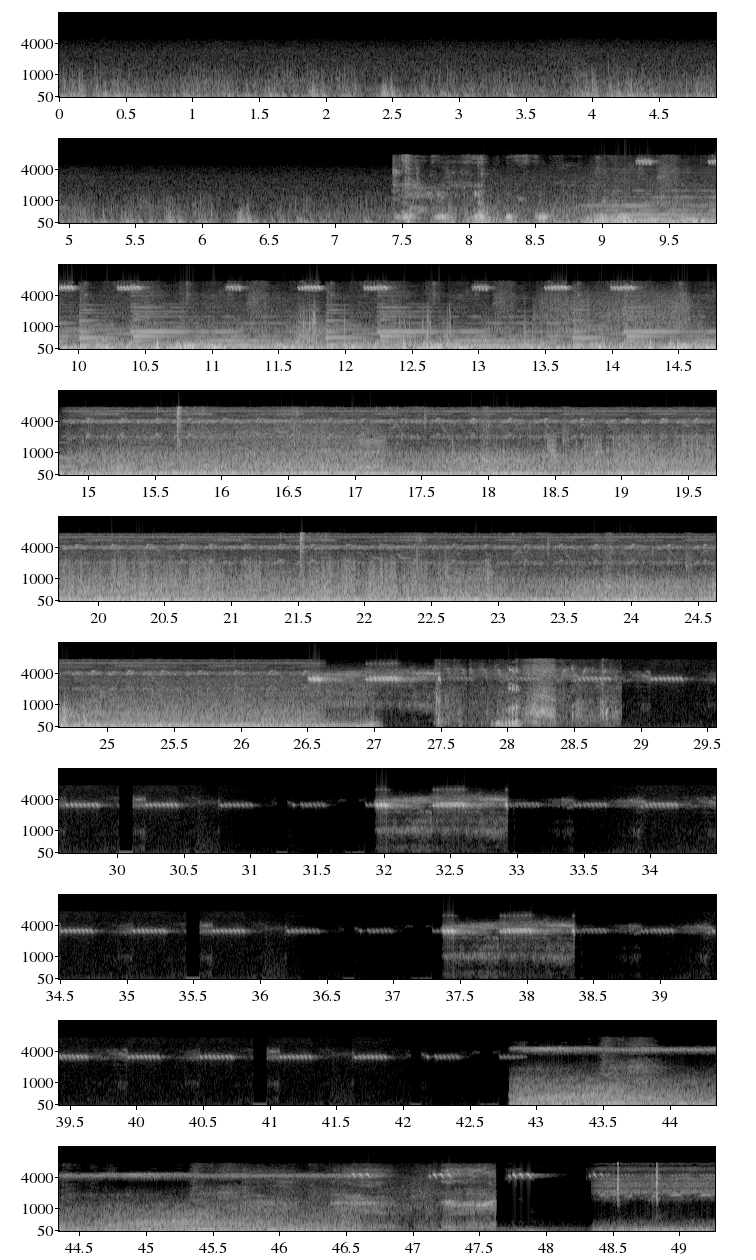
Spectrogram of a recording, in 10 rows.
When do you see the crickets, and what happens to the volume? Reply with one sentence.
You can hear the crickets from 8.8 to 49.2 s, getting quieter.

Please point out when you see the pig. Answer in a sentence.
You can hear the pig from 7.4 to 9.2 s, from 27.4 to 28.9 s and from 45.7 to 47.6 s.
